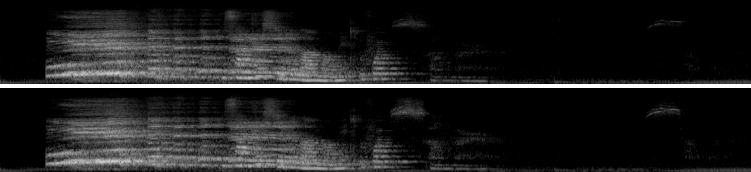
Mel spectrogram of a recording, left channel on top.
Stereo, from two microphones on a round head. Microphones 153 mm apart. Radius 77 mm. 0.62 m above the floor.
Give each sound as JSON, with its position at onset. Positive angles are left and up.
{"t": 0.5, "sound": "laughter", "side_deg": 0, "distance_m": 1.6}
{"t": 2.2, "sound": "a woman speaking", "side_deg": 20, "distance_m": 2.5}
{"t": 3.9, "sound": "whispering", "side_deg": -50, "distance_m": 1.3}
